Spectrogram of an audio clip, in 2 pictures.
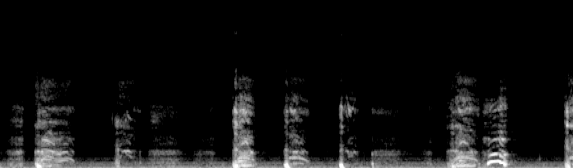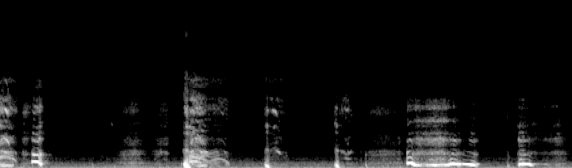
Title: Coughing *severely inflamed airways*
